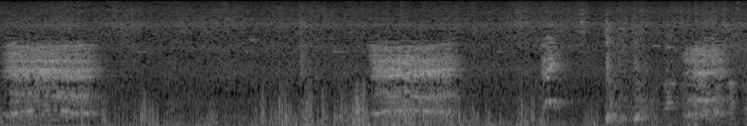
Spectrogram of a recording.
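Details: ['Murrah buffalo at a dairy farm calling repeatedly: four fairly high, wavering, bleat-like calls about two to four seconds apart, over steady rumbling farm noise and clatter.']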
